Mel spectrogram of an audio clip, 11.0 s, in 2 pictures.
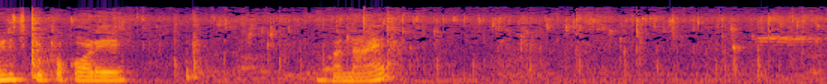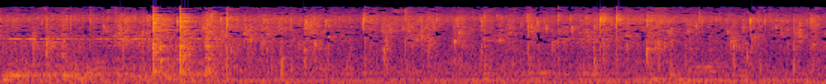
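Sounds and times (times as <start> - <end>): deep-frying sizzle with crackles: 0.0 - 11.0
metal spoon clicking against pan: 6.5 - 7.1.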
